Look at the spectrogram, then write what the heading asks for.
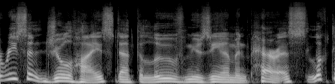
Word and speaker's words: Louvre: Well, documents now reveal that the Louves surveillance server once required a password.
